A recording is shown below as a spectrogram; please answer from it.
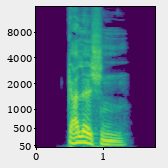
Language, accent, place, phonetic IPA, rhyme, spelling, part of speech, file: German, Germany, Berlin, [ˈɡalɪʃn̩], -alɪʃn̩, gallischen, adjective, De-gallischen.ogg
- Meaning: inflection of gallisch: 1. strong genitive masculine/neuter singular 2. weak/mixed genitive/dative all-gender singular 3. strong/weak/mixed accusative masculine singular 4. strong dative plural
